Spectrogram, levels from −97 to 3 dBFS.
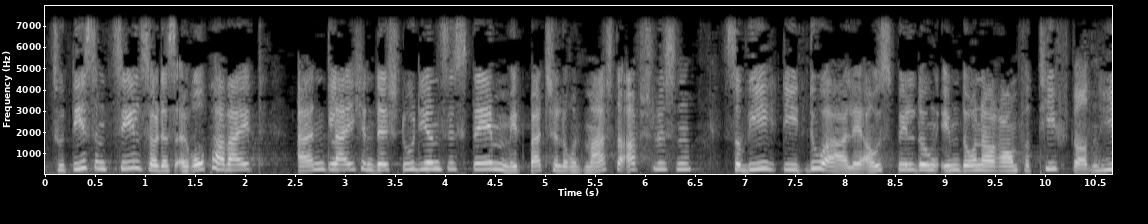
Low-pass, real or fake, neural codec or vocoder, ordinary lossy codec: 7.2 kHz; real; none; none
